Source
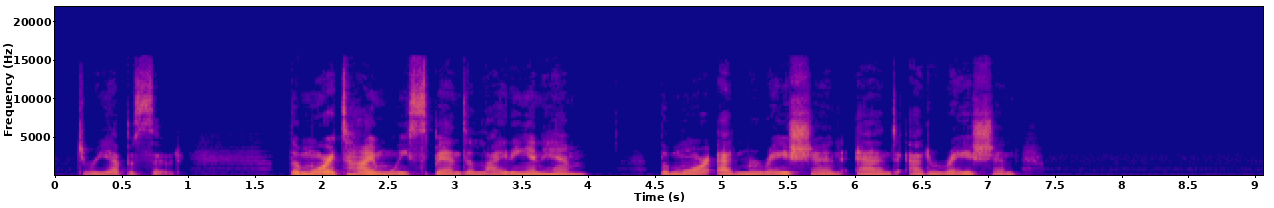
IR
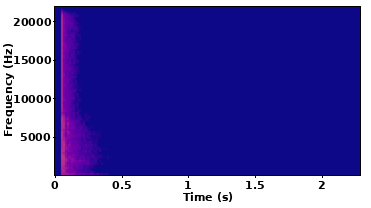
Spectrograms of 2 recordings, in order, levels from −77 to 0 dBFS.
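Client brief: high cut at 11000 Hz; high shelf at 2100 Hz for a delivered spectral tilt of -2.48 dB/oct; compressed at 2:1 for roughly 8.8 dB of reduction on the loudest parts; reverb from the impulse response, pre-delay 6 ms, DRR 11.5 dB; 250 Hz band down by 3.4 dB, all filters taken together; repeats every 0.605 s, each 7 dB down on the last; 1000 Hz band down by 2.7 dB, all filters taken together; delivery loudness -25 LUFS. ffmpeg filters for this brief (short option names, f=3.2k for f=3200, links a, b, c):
-filter_complex "[0:a]lowpass=11k,equalizer=f=250:t=o:g=-4.5,equalizer=f=1k:t=o:g=-5,highshelf=f=2.1k:g=7.5,acompressor=threshold=-36dB:ratio=2,aecho=1:1:605|1210|1815|2420|3025:0.447|0.201|0.0905|0.0407|0.0183,asplit=2[a][b];[1:a]atrim=start_sample=2205,adelay=6[c];[b][c]afir=irnorm=-1:irlink=0,volume=-13.5dB[d];[a][d]amix=inputs=2:normalize=0,volume=10.5dB"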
